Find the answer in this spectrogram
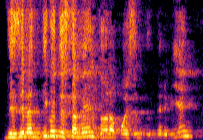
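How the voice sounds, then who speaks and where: A man preaching a sermon, retelling scripture and putting questions to the congregation before answering them, swinging from loud outbursts to low asides. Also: fast, reverberant, poor audio.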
